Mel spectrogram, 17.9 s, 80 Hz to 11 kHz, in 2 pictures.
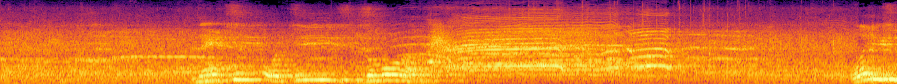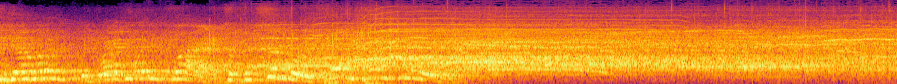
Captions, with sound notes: Nancy Ortiz Zamora. (audience cheering) Ladies gentlemen, the graduated class of December 2022. (audience cheering and applauding)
